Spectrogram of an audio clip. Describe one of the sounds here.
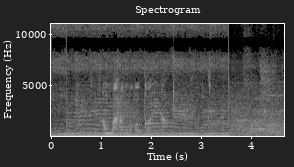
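A young woman talks close by in a calm, cheerful voice.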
